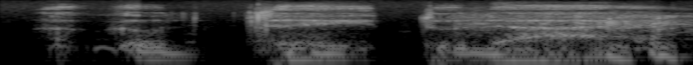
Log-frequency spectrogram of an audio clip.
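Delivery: low whispered line. Recounting a man in a lift who looked at him, retelling a whisper. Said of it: "he whispers something".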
